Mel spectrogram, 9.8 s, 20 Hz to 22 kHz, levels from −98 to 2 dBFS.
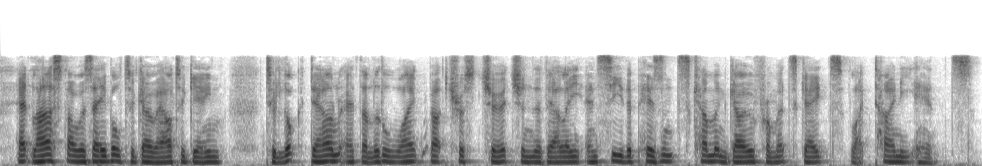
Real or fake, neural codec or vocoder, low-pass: fake; vocoder, 44.1 kHz, 80 mel bands, Vocos; 5.4 kHz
